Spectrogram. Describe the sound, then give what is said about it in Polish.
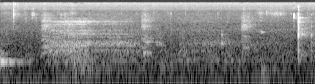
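A clock ticks faintly in the background, the soft, sparse ticks half-buried under a low hiss and a breathy rustle. “Jeśli słychać tutaj tykający zegar w tle, no to faktycznie, faktycznie”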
